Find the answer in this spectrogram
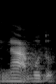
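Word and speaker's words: نعبد: it's very interesting because I can say and then I do we worship you or Nabu dukkha we worship you which will be the correct way to say na budu that we worship you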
